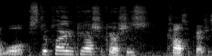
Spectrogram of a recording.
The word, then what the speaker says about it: Castle Crashers: that's fun um mostly been playing um either Castle Crashes or still da the war still playing Castle Crashers Castle Crashers say it right God damn it what did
